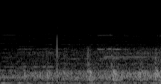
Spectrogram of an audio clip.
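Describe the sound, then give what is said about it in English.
A steam train of the San Gabriel Railroad, the first railroad to Pasadena, linking Pasadena with Los Angeles, in 1885, rumbles steadily along the rails, fairly loud, with a dense mechanical clatter and a brief sharp click partway through. No voices are heard. “The first railroad came to Pasadena, the San Gabriel Railroad, which linked Pasadena with Los Angeles.”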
